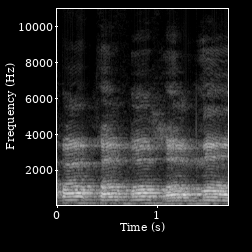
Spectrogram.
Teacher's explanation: बोलने के लिए होठों का टकराना ही पड़ेगा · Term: पे वाली लाइन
